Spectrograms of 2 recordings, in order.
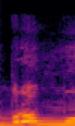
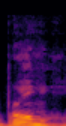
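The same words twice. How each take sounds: First: "ব্রহ্ম" said as brom-mo; wrong pronunciation. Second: "ব্রহ্ম" lower, as brom-ho; correct pronunciation. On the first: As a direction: double the m in "ব্রহ্ম", drop the h. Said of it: "আসলে এটা ভুল". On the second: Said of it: "উচ্চারণটা হচ্ছে". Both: Shown as a demonstration.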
